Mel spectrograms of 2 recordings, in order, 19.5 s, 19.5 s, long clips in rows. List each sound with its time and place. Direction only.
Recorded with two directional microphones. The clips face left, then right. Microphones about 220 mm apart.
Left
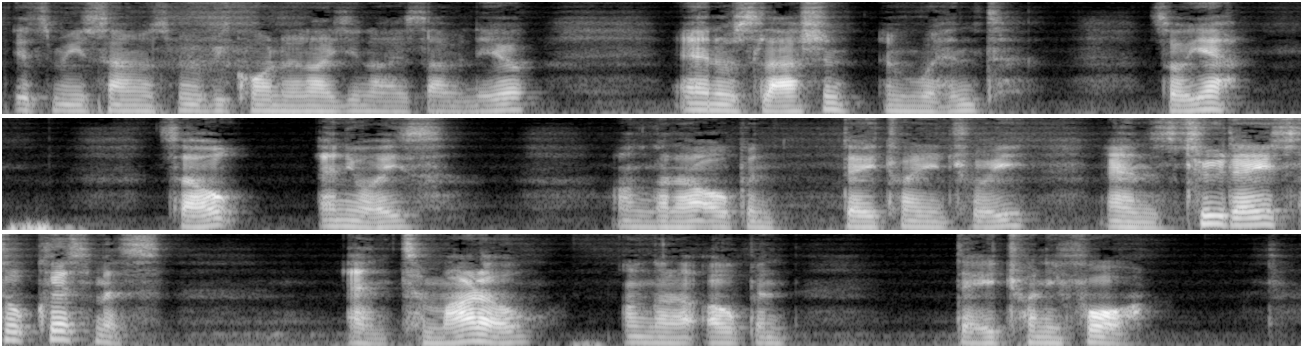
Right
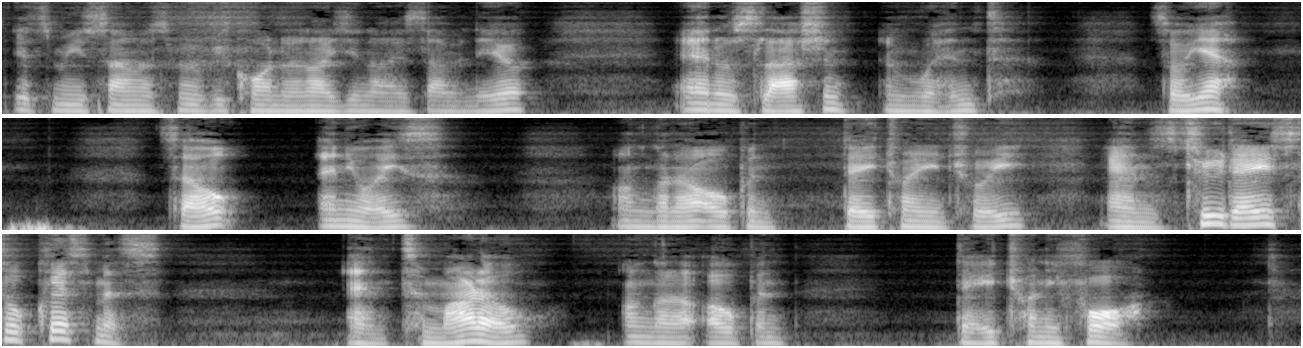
0.0 s speech: centre (ahead or behind)
6.9 s a sound: 5° right (ahead or behind)
9.2 s speech: 5° right (ahead or behind)
14.7 s speech: 5° right (ahead or behind)
16.1 s speech: 5° left (ahead or behind)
